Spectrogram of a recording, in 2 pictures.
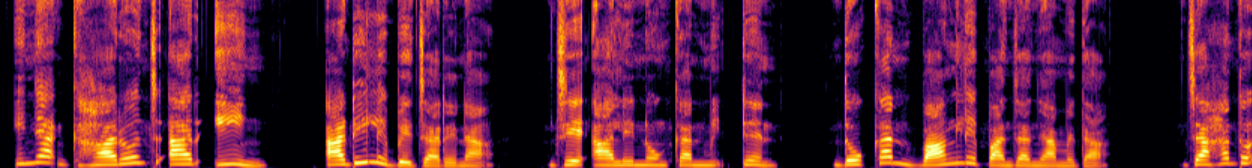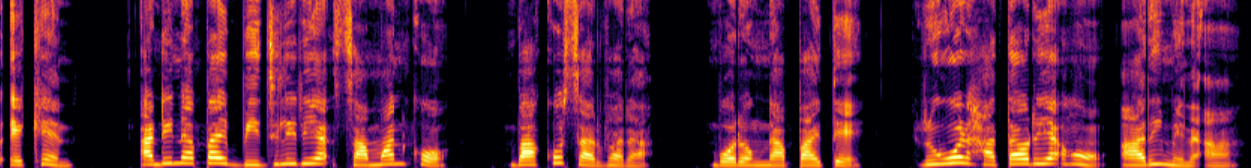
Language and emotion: Santali, sad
